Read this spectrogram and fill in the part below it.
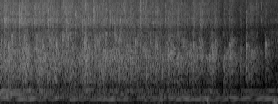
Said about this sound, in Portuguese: Você pode dar uma salva de palmas para Jesus por causa disso?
